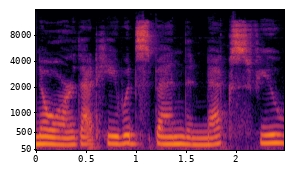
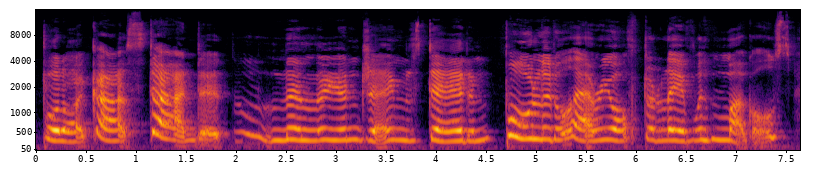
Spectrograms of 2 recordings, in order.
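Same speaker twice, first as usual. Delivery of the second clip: higher, louder, slow crying lament; tearful wail; 7 semitones higher, 9 dB louder than usual. Acted. Hagrid crying to McGonagall over poor Harry, wailing. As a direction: cry it out, heartbroken.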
